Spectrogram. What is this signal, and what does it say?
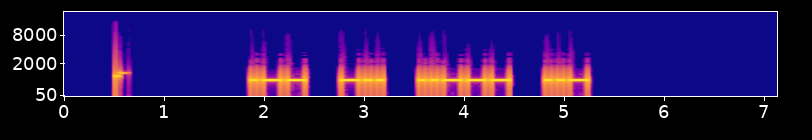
Morse code, heard as a keyed tone, about 20 wpm, spaced as for 15 wpm, 700 Hz. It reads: WD2U
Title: 154 Lesson 25g - Letter p - Call Signs 20wpm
